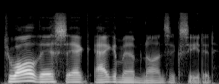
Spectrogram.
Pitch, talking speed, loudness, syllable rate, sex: 105 Hz, 135 wpm, -17 LUFS, 4.7 syllables/s, male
